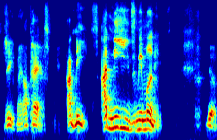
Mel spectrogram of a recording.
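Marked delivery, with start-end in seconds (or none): none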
